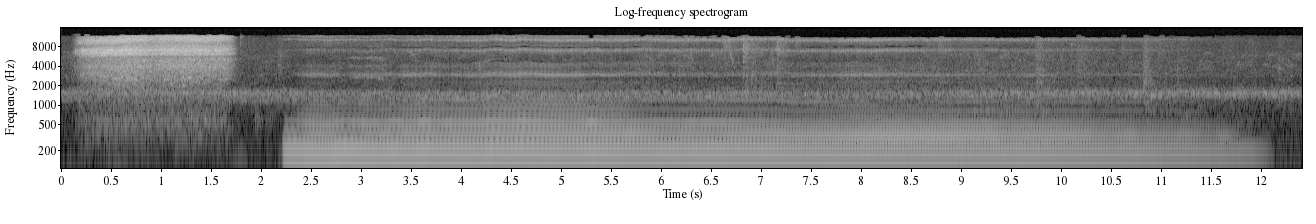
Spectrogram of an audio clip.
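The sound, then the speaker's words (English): A breathy two-second inhale, then a long, steady, low-pitched hum held on one note for about ten seconds, loud and even before easing off slightly at the end. It is the humming exhalation of Bhramari pranayama, a breathing exercise. “Inhale and exhale out with a humming sound.”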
